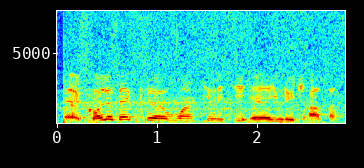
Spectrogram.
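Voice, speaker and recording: A man's voice: mid-range voice, big pitch swings, a little fast. A man working as an air traffic controller, giving formal, clipped procedural instructions over aviation radio. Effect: aviation radio transmission. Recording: noisy air traffic radio, engine and rain behind.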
